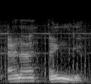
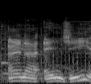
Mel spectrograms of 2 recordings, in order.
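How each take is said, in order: First: Ng is said as a single syllable. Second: Ng is spelled out as two separate letters. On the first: The speaker calls it right. "but it's Anna Ng" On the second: The speaker calls it wrong. "it's not [name] N G, as I always said"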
